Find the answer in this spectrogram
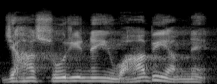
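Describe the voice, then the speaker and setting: A male spiritual teacher from North India giving a slow, repetitive meditative discourse that guides the listener's mind. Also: on the high side, gravelly, sharp tone, long reverb tail. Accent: Hindi, North Indian.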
